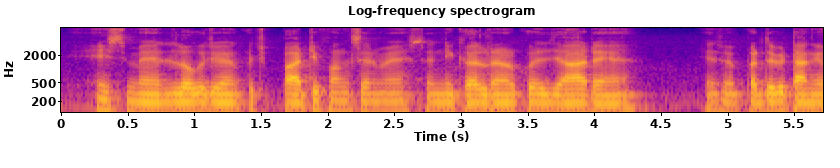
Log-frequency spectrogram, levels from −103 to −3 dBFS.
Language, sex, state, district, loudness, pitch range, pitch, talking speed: Hindi, male, Bihar, Lakhisarai, -21 LUFS, 95-105 Hz, 95 Hz, 230 wpm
